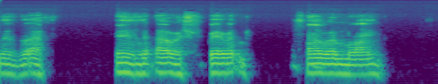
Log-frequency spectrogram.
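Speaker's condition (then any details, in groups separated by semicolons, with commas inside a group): ALS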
